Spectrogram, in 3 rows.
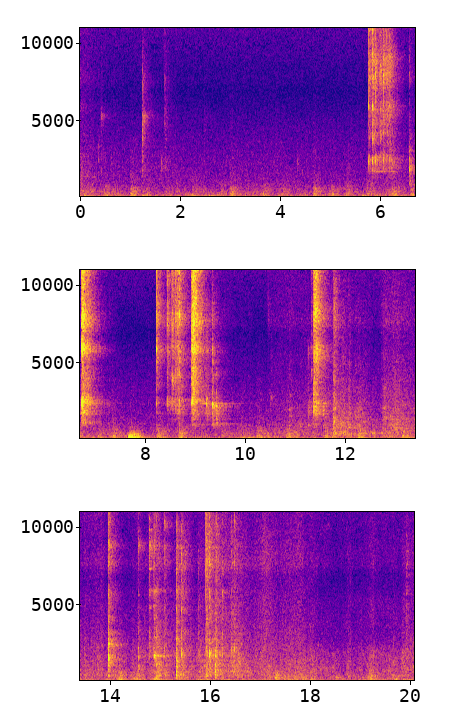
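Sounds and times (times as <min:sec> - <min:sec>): small hard parts scraping and clicking: 0:05.8 - 0:07.1, 0:08.2 - 0:09.6
low thump: 0:07.6 - 0:08.1.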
